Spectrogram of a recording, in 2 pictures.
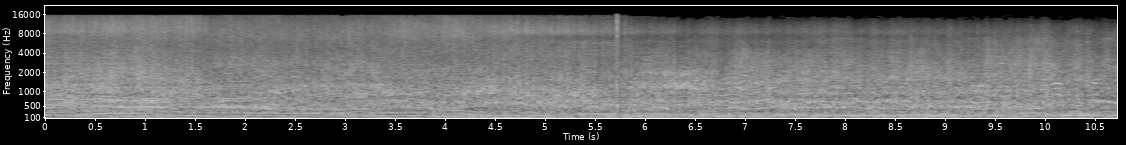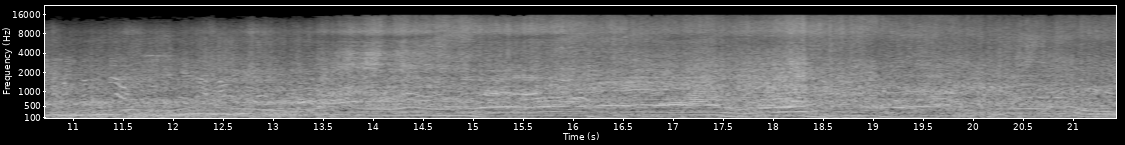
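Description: Race car engines roar loudly, revving up and down as they pass.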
